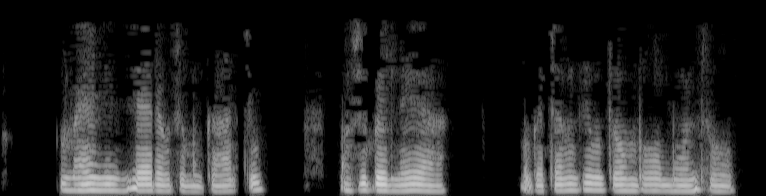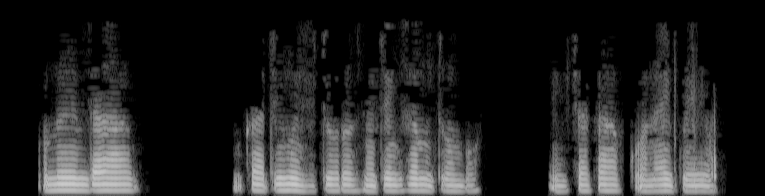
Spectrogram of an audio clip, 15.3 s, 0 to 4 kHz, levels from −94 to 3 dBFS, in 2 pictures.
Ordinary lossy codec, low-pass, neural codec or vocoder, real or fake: MP3, 16 kbps; 3.6 kHz; none; real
